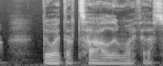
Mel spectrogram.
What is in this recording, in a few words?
"tal", welsh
